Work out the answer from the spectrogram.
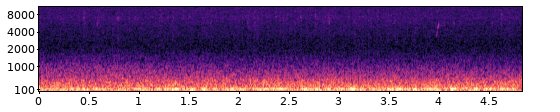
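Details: Continuous low wind-like rumble and background noise, with no animal calls.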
